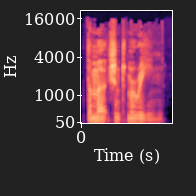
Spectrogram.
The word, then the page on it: merchant marine: American English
